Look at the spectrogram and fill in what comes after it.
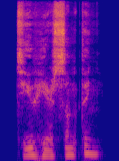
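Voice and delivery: hushed whisper. In a story, a character leans close to the narrator's ear and asks: whispering. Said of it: "Dmitri whispered".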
